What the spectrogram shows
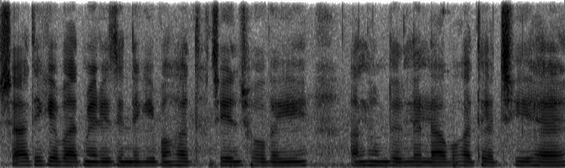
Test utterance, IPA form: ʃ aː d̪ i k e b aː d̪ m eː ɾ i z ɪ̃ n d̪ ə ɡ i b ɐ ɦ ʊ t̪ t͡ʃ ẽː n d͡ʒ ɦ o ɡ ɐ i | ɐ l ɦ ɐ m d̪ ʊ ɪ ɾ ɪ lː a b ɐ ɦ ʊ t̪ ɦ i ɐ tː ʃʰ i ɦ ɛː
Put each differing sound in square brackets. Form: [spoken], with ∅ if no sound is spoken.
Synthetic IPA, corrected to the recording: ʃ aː d̪ i k e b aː d̪ m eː ɾ i z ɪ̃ n d̪ ə ɡ i b ɐ ɦ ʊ t̪ t͡ʃ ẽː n d͡ʒ ɦ o ɡ ɐ i | ɐ l ɦ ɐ m d̪ ʊ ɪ [l] ɪ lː a b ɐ ɦ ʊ t̪ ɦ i ɐ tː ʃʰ i ɦ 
